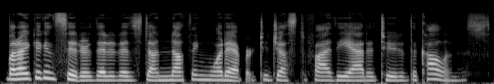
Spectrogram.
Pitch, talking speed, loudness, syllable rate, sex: 200 Hz, 195 wpm, -19 LUFS, 5.9 syllables/s, female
